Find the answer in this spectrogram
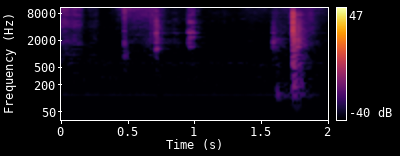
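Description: A few faint scratches of a marker drawn along a three-hole punch, then one loud clunk near the end as the punch is set down or lifted off the desk. A steady low hum runs underneath.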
